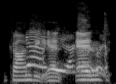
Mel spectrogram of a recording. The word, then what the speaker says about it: Gandhi: pronounce his name wrong isn't that how I pronounce it do you know yes gandi yes yes and I think this is really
